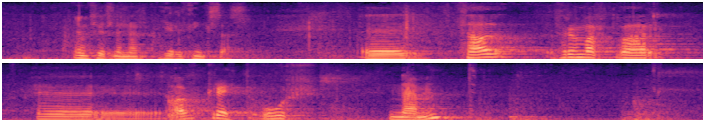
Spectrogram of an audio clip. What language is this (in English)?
Icelandic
